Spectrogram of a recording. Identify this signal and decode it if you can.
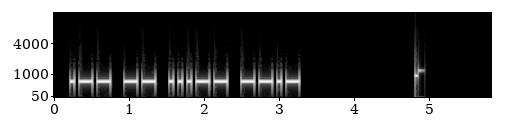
Morse code, heard as a keyed tone, about 21 wpm, 700 Hz. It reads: WM3Q
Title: USA Callsign DE Callsign - 4 Characters - 20wpm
